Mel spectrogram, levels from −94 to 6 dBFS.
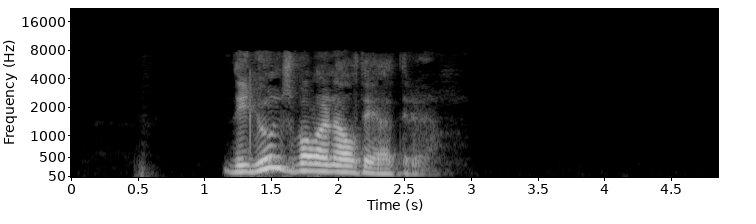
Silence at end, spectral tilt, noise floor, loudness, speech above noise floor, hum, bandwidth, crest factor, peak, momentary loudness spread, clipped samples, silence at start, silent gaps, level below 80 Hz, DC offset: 2.2 s; -8 dB/octave; under -90 dBFS; -22 LUFS; over 68 dB; none; 8.2 kHz; 20 dB; -6 dBFS; 16 LU; under 0.1%; 1.15 s; none; -62 dBFS; under 0.1%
